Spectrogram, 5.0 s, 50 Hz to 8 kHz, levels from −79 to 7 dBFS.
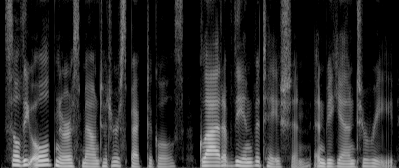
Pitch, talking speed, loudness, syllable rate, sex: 155 Hz, 180 wpm, -20 LUFS, 4.9 syllables/s, female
